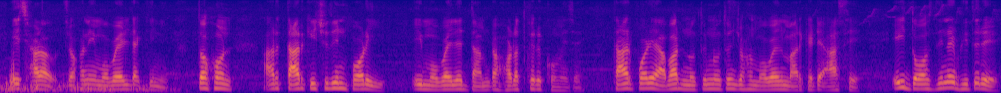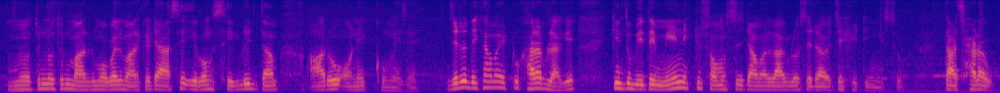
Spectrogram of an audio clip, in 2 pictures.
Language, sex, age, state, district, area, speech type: Bengali, male, 18-30, West Bengal, Paschim Medinipur, rural, spontaneous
